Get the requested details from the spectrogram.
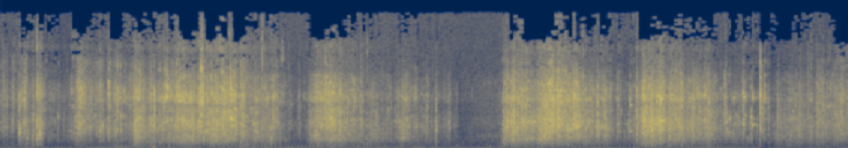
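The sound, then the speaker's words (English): Footsteps crunching over big piles of empty oyster shells on an island, left to be picked clean by the sun and birds, a dense, brittle clatter that swells in loud bursts with each stride and dips briefly between steps, with no voices present. “This is what it sounds like when I walk over one of those big crunchy piles.”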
